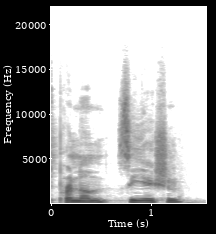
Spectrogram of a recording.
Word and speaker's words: pronunciation: It's not spelled like, it's just spelled with a U, not like a O-U. It's pronunciation.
